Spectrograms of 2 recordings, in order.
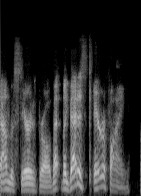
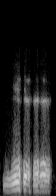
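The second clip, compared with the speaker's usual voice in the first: high, drawn-out gasp of awe; mock awed whoa; 12 semitones higher, 4 dB louder than usual. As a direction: react like a chill just ran down your spine. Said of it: "I was like".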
